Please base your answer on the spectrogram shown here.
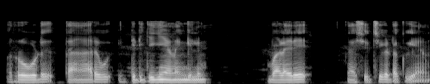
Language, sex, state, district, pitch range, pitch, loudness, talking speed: Malayalam, male, Kerala, Kollam, 105-115 Hz, 110 Hz, -17 LUFS, 85 wpm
